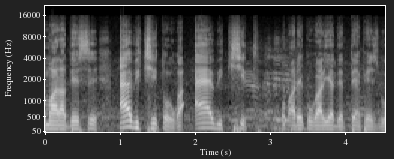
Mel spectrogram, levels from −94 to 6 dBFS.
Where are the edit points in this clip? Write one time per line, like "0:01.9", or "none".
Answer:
0:03.3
